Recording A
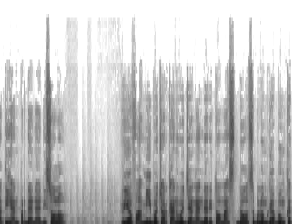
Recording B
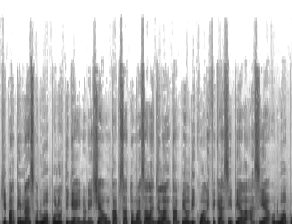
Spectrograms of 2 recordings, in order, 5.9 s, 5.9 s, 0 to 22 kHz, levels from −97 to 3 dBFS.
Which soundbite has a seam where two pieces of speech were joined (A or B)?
A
